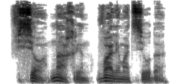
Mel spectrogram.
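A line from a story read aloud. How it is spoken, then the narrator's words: Urgent hiss. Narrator (Russian): зашипел Айван, успевший понять, что еще минута, максимум две, и живых на блокпосте не останется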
